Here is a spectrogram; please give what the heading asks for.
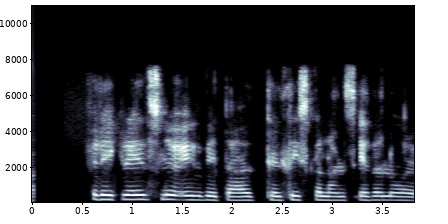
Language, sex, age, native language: Icelandic, female, 12, Icelandic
